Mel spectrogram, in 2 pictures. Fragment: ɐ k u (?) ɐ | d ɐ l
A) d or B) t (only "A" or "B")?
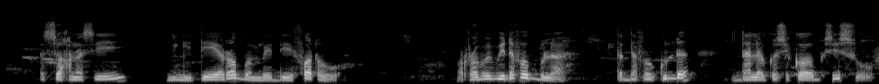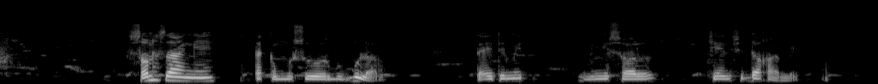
A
